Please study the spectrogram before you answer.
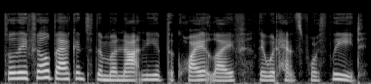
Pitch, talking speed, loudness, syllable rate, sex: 220 Hz, 240 wpm, -17 LUFS, 6.1 syllables/s, female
